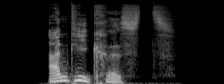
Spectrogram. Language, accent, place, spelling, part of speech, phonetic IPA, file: German, Germany, Berlin, Antichrists, noun, [ˈantiˌkʁɪst͡s], De-Antichrists.ogg
- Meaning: genitive singular of Antichrist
